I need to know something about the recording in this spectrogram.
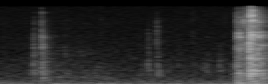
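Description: Tower CPU heatsink being wiggled on its socket to break the grip of the thermal paste: a few faint ticks and clicks, then one louder brief noise near the end.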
